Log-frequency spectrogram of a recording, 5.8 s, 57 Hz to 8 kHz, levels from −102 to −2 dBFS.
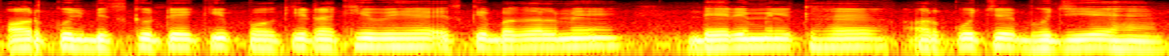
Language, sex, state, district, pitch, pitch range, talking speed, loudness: Hindi, male, Bihar, Katihar, 130 Hz, 120-135 Hz, 185 wpm, -13 LUFS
